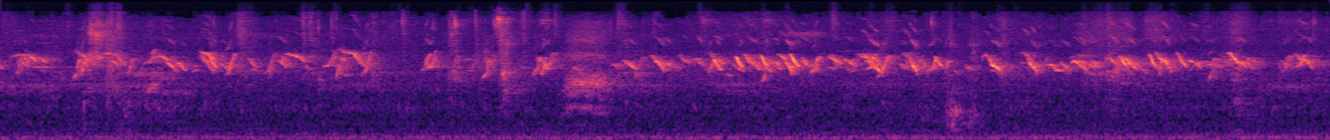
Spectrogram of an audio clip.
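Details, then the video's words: Baby chicks, colour chicks, chirping from thirst for drinking water: dense high peeping chirps repeated rapidly throughout, with brief human voices and handling noises over a low hum. "MURGI chicks Chirping sounds with thirst for drink water"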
